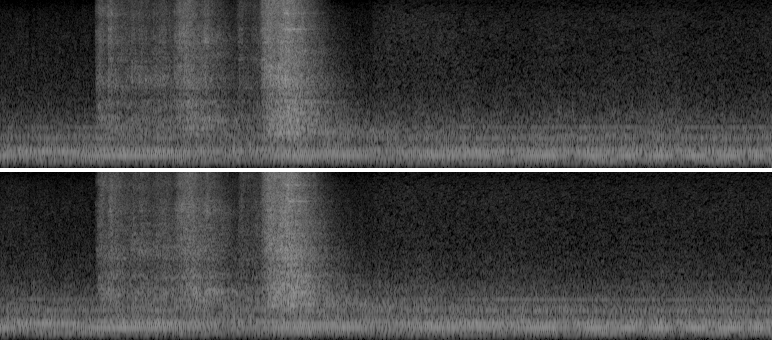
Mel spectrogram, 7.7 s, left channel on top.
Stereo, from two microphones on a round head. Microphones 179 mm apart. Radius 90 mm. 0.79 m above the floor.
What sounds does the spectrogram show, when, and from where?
1.0 s cutlery clinking: 40° left (ahead or behind), 7.5 m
